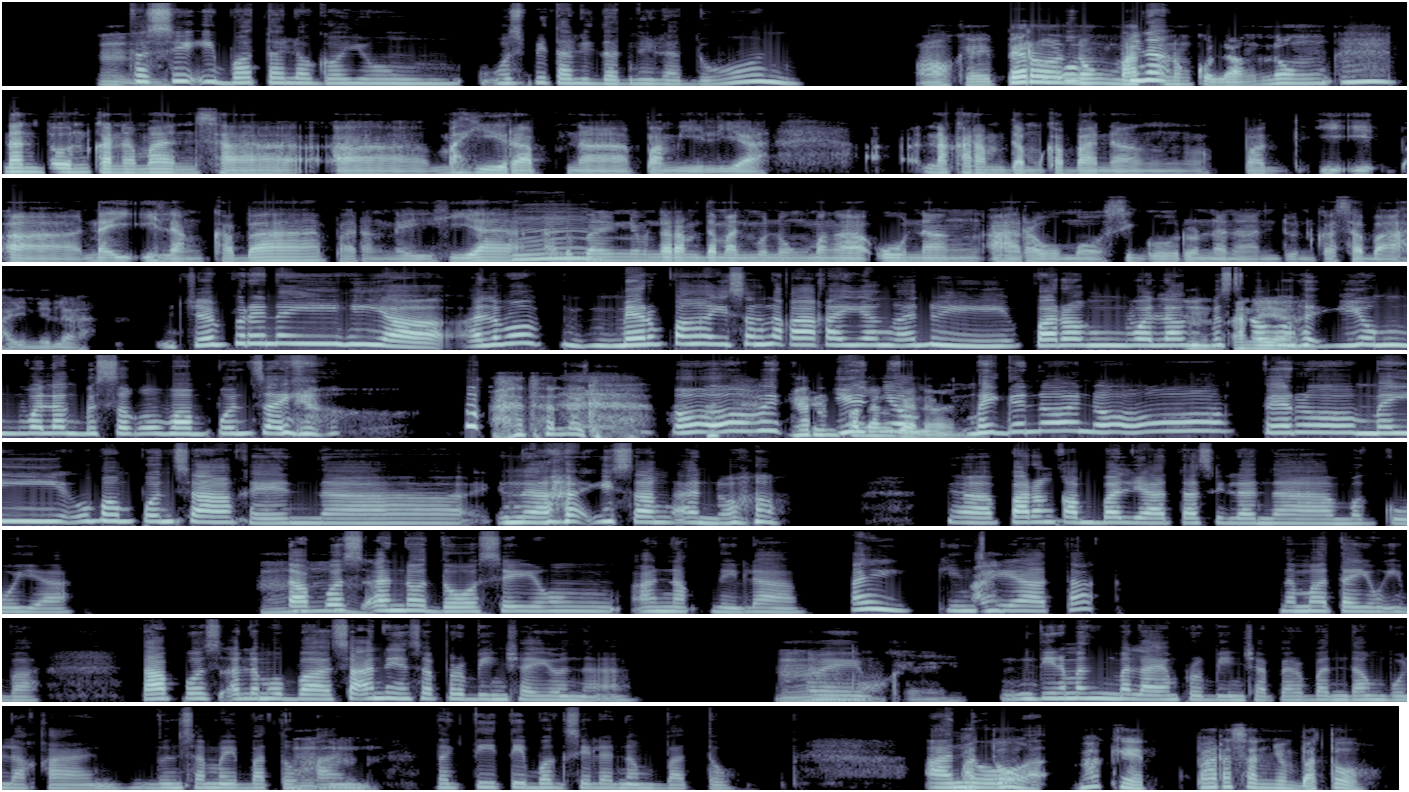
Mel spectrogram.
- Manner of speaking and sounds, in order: laughing while speaking: "talaga"; laughing while speaking: "sa'yo"; laugh; laughing while speaking: "na"; laughing while speaking: "ano"
- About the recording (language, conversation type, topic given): Filipino, podcast, Ano ang pinaka-nakakagulat na kabutihang-loob na naranasan mo sa ibang lugar?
